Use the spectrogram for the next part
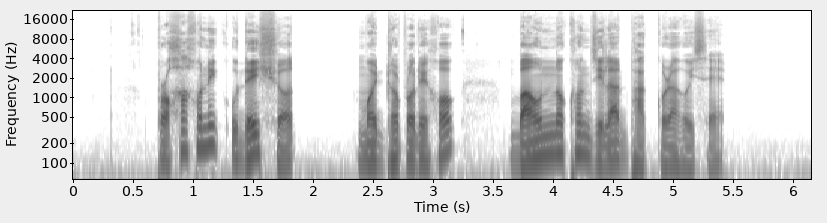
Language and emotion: Assamese, neutral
